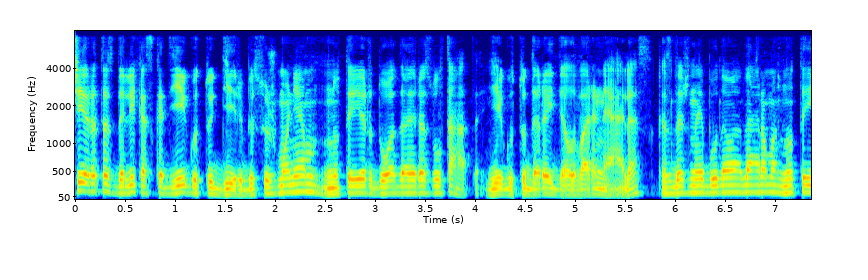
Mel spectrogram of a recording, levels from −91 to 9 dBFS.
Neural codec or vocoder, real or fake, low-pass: none; real; 7.2 kHz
